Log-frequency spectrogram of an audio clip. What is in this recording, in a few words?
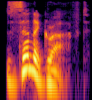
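"xenograft", British English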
